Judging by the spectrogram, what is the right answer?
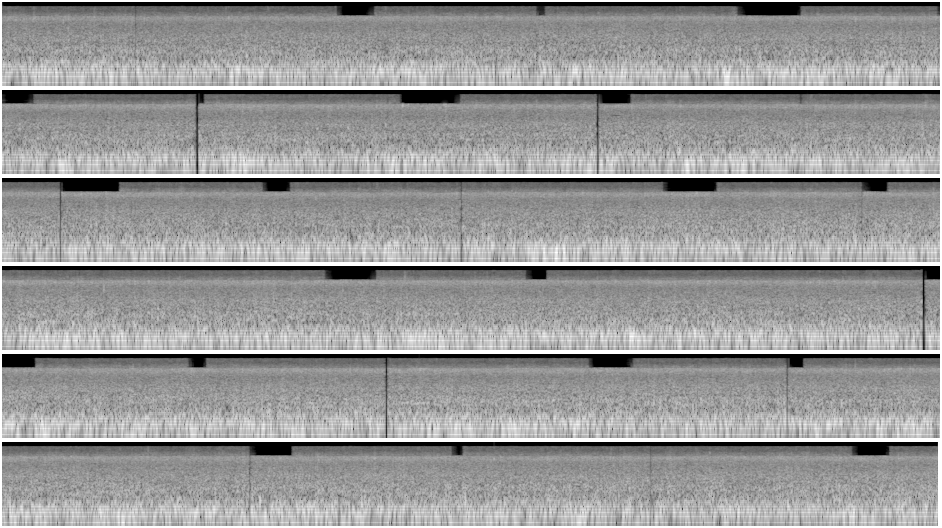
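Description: Floodwater rushing down a street in a fast torrent: a loud, unbroken, steady rush of water.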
